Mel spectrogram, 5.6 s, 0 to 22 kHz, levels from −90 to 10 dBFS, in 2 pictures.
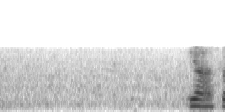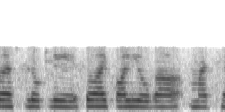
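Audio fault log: Throughout: Speex codec. The speech has a plainly audible hoarse, noisy grain. That points to an 11 kbps setting, where the CELP coder has too few bits to model the excitation accurately. The band above 4 kHz, where present, is only a shaped noise fill, not real detail.
3.87 to 3.92 s: VoIP packet loss concealed by the speech codec. About 20 ms of audio, consistent with a single lost frame, is lost just after "so absolutely". The decoder fills the gap by extending its last pitch and filter with falling gain, giving a brief fading smear. The sound stays weak as decoding recovers.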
